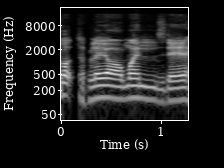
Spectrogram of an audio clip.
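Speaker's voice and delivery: put-on Yorkshire accent. Repeating a line in a put-on Yorkshire accent. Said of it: "say that in a Yorkshire accent ... trying to be a Yorkshireman there".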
